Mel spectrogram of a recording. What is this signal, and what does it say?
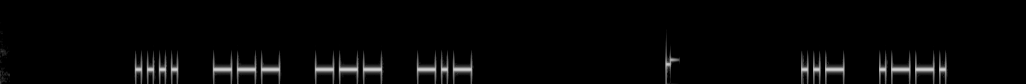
Morse code, heard as a keyed tone, about 20 wpm, spaced as for 14 wpm, 700 Hz. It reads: HOOK UP
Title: 199 Lesson 32f - Letter k - Words 20wpm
